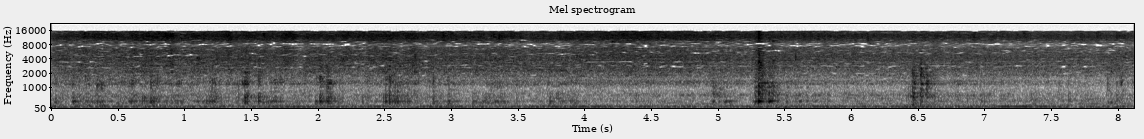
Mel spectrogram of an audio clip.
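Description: Kashmiri chilli paste frying in hot oil in a metal pot, sizzling steadily while a metal spoon stirs it. The spoon scrapes and knocks against the pot a few times, the loudest knock about five seconds in.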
